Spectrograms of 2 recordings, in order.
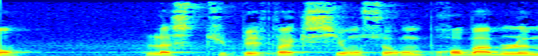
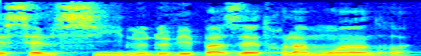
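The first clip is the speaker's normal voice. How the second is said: usual speaking voice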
